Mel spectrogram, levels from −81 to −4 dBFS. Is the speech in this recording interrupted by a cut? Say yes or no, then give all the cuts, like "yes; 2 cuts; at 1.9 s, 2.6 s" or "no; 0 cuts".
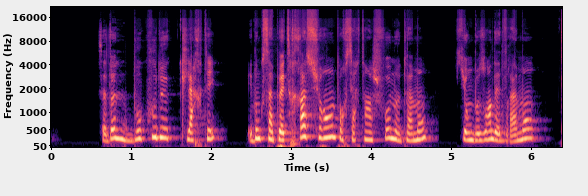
no; 0 cuts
